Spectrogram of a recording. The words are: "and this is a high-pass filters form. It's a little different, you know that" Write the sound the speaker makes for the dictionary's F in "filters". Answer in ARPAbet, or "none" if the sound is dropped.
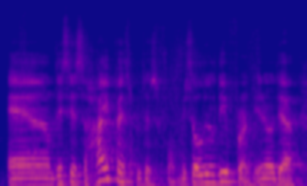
P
